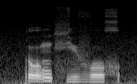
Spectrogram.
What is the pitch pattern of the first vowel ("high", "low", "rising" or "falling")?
high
